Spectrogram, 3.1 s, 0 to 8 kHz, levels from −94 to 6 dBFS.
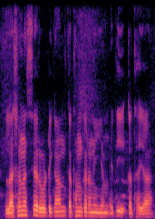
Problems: background sounds at intervals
